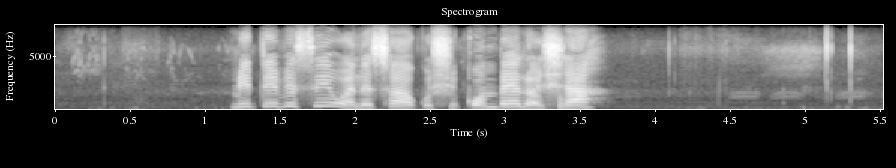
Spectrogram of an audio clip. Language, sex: Tsonga, female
